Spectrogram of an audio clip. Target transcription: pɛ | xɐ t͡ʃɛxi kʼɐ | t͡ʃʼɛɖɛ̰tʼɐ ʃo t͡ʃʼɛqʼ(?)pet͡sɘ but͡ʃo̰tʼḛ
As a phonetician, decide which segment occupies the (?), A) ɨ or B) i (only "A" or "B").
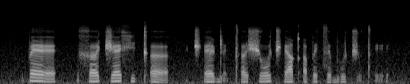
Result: A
